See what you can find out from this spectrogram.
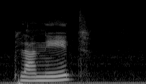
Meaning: planet
- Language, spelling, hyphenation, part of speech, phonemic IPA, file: German, Planet, Pla‧net, noun, /plaˈneːt/, De-Planet.ogg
